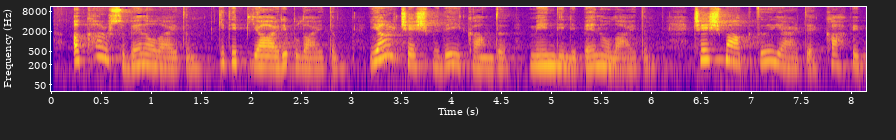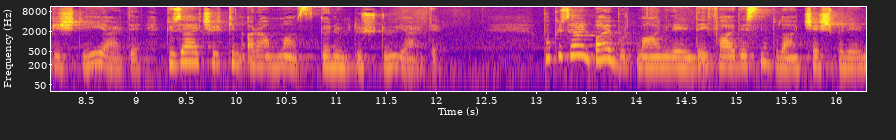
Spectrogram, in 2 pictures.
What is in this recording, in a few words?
turkce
